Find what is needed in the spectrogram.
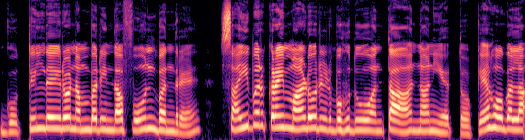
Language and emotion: Kannada, fearful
